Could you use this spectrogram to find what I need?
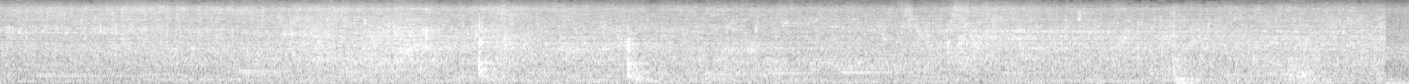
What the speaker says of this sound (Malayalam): ഇറച്ചി ഇട്ട് കൊടുത്തിട്ട് നമ്മൾ ഹൈ ഫ്ലെയിമിൽ ഇട്ടിട്ട് നല്ലതുപോലെ ഇളക്കി കൊടുക്കണം.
